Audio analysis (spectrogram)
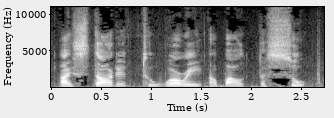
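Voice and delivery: usual speaking voice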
